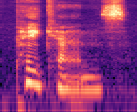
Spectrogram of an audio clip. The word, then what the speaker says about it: pecans: do you call or how do you say the word that is spelt p-e-c-a-n-s pecans they're pecans pecan nuts we call them pecans or pecan nuts so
